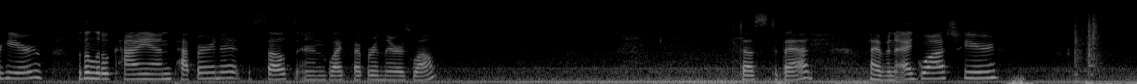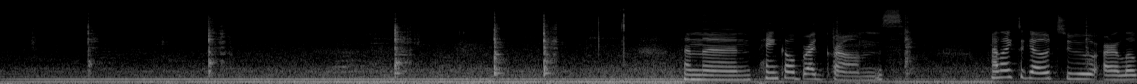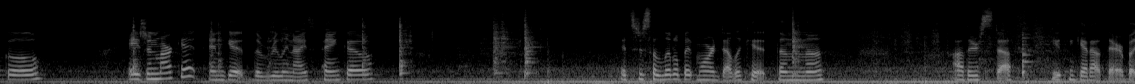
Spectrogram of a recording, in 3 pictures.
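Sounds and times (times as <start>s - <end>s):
steady low hum: 0.0s - 34.0s
metal tongs scraping a pan: 13.4s - 13.8s.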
